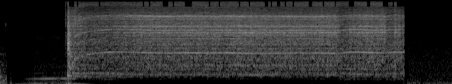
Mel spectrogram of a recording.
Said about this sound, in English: Just brushing off with some wire wool here.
